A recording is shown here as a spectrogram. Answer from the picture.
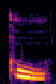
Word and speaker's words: Corps: limited this is wrong c-o-r-p-s is pronounced core a french word meaning military group it's a play on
